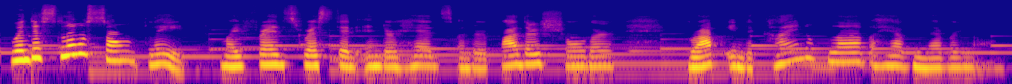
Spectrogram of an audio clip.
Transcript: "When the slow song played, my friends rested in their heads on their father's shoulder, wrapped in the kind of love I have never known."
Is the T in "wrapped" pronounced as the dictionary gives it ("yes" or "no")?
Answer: no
